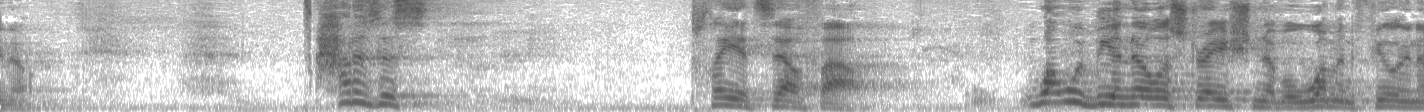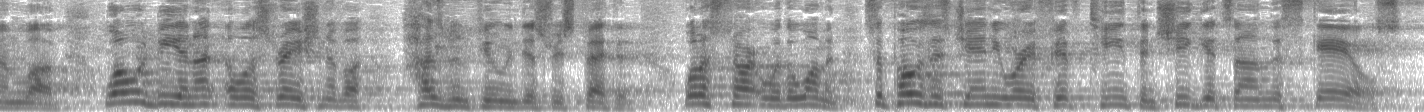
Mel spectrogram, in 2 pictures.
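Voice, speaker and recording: A man preaching a sermon with a fairly high voice, telling stories in an animated way and sinking low and soft to drive points home. The sound carries a long reverb from the church hall. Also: a little fast. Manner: animated storytelling, drops low and quiet for emphasis. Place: church sanctuary.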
